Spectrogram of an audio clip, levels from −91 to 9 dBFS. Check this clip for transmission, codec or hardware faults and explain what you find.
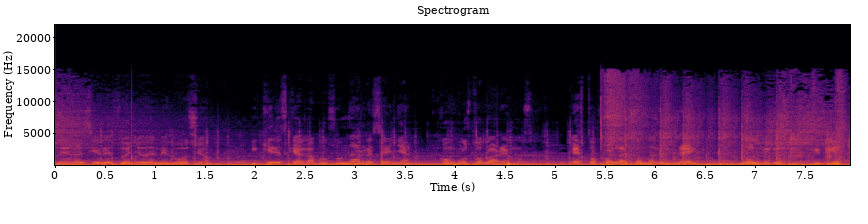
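Three loud pops, at 0.77–0.80 s, 3.27–3.30 s and 4.53–4.56 s. A sudden voltage pulse, likely from a switch, connector or static discharge, enters the chain. Each is a single sharp pop about 10 to 15 dB above the sound, which continues underneath.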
